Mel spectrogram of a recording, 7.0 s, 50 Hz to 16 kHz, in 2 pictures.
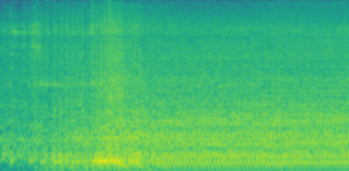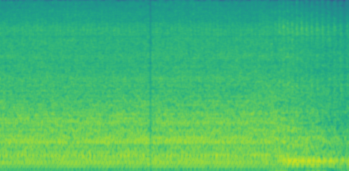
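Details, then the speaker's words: A few pulls, then a small engine catches at once and runs steadily with the ignition coil air gap backed out to maximum after the spark plug gap was closed up. Normal running; the recommended coil gap is .010. "And when we closed up that gap, it fired right up. It fired right up because now we're we're shrinking the little the little jump it's got to make to start it."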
